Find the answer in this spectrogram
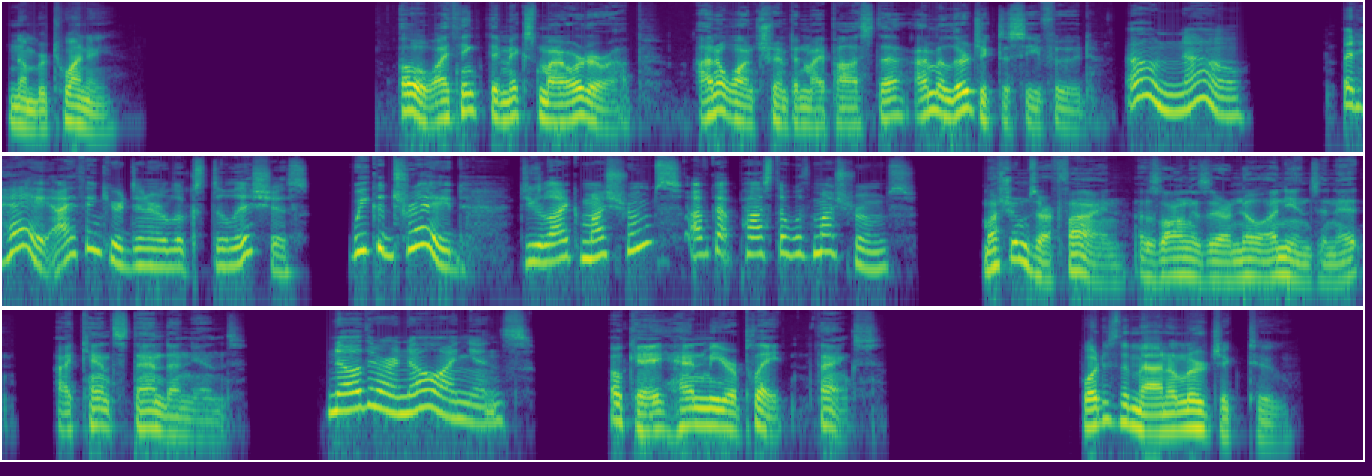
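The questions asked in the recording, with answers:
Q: What is the man allergic to?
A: Seafood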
